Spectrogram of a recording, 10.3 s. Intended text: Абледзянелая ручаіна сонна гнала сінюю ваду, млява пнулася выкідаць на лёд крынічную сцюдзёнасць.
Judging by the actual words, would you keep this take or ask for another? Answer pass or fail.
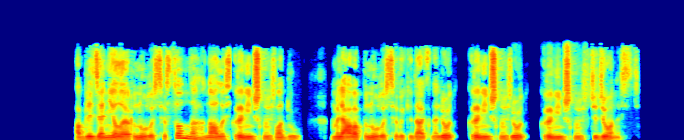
fail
